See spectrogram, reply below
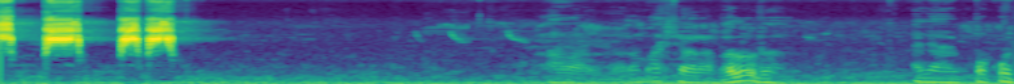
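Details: Four-month-old young male black francolin calling: three loud, rasping, buzzy bursts in quick succession open the clip, followed by quieter human speech.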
